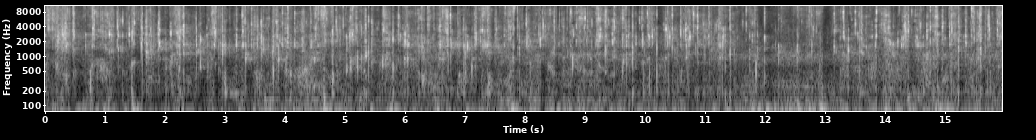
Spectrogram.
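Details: Raw beef eaten by a Siberian Husky, miked closely: loud slurping, snuffling and chewing run continuously, with wet slaps and bursts of crunching.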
